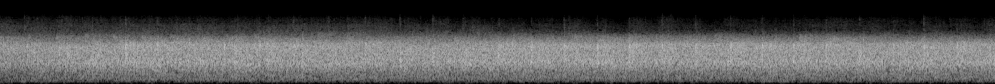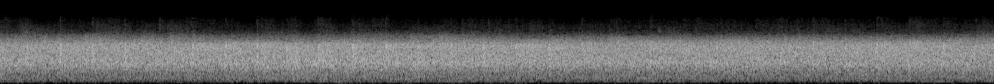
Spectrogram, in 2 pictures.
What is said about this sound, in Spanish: Un aplauso para los dos.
